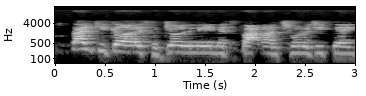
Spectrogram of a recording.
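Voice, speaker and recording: This man's voice sits high in pitch as he moves along at a fairly quick pace. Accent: British. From Britain. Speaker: gaming YouTuber. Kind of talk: let's play commentary. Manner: animated.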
